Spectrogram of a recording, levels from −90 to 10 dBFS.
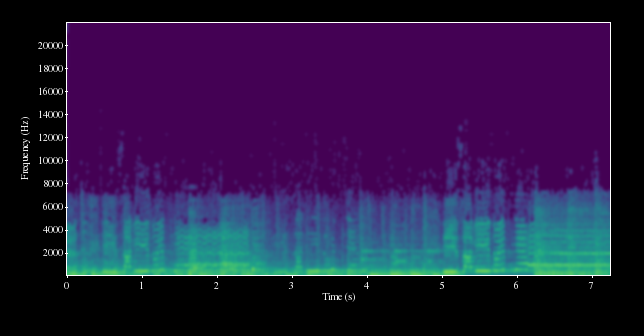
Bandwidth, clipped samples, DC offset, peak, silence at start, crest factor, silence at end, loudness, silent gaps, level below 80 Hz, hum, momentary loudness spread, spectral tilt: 7.6 kHz; under 0.1%; under 0.1%; -4 dBFS; 0 s; 14 dB; 0 s; -18 LUFS; none; -38 dBFS; none; 5 LU; -7.5 dB/octave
